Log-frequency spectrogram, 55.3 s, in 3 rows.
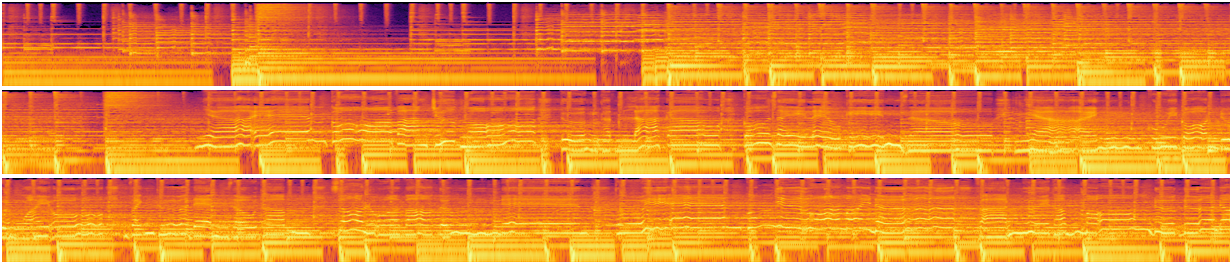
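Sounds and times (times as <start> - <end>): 
live ballad music medley: 0.0 - 55.2.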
